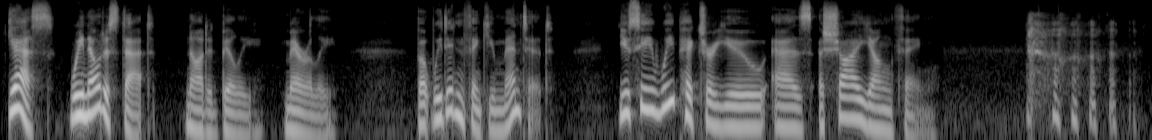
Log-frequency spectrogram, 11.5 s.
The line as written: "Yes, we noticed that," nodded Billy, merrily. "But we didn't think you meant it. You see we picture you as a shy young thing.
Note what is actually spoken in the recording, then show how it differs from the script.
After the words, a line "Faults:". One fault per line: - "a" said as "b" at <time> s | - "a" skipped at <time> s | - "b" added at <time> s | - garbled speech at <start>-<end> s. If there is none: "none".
"Yes, we noticed that," nodded Billy, merrily. "But we didn't think you meant it. You see we picture you as a shy young thing.
Faults:
none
